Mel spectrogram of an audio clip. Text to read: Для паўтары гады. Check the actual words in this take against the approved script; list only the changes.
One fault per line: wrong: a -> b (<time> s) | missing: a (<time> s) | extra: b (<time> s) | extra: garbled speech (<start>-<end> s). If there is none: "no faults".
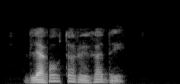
no faults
